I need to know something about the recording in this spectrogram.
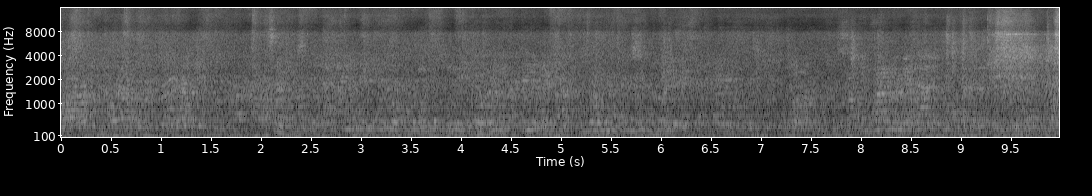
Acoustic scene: crowded indoor space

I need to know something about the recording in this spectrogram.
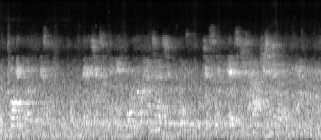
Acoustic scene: subway station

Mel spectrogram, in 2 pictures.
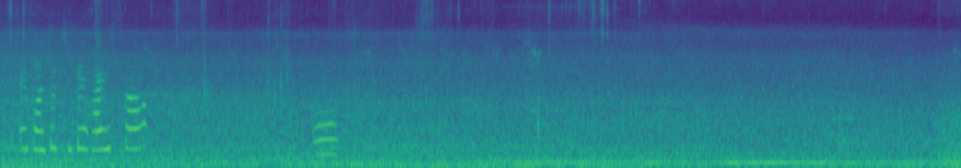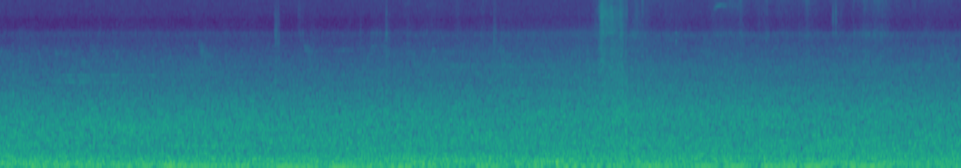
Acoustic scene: residential area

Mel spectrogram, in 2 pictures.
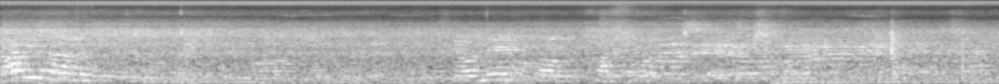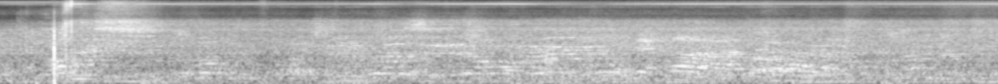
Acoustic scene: cafe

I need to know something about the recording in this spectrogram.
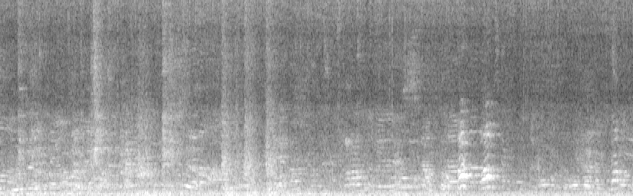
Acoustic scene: crowded indoor space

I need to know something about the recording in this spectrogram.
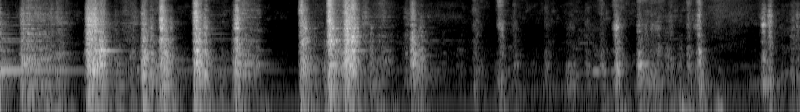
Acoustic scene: kitchen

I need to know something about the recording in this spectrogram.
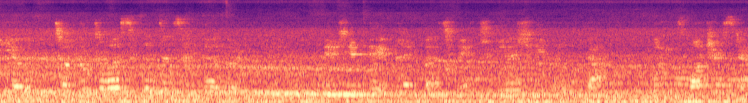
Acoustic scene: subway train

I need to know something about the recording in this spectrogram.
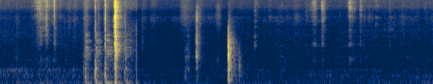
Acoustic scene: kitchen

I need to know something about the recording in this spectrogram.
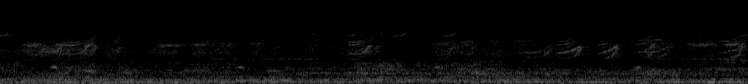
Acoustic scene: park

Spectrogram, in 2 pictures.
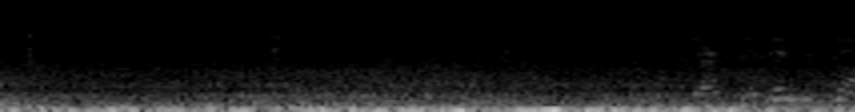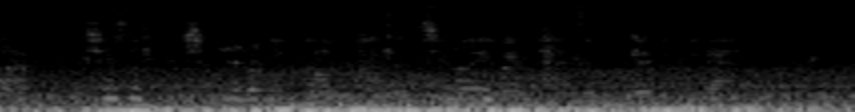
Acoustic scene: car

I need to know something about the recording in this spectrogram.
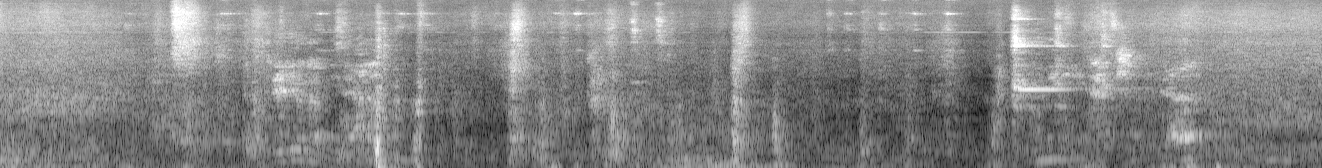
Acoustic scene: elevator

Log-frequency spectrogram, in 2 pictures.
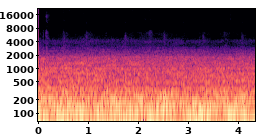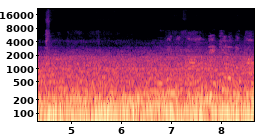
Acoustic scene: car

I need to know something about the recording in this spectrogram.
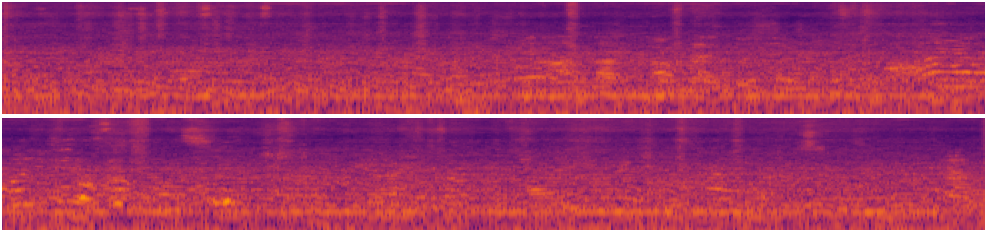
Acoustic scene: bus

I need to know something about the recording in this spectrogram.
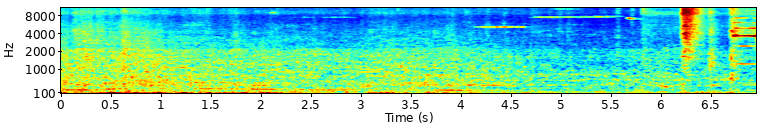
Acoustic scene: bus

